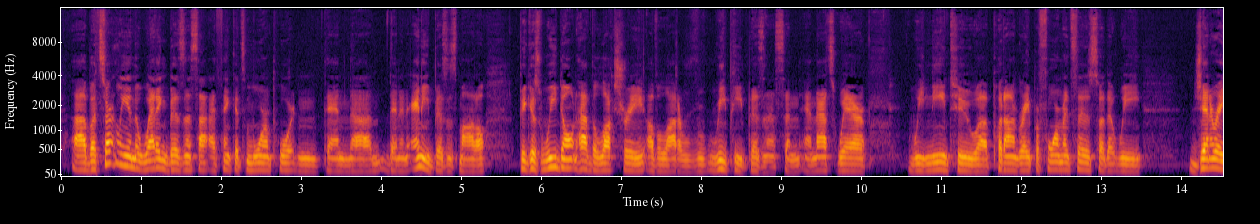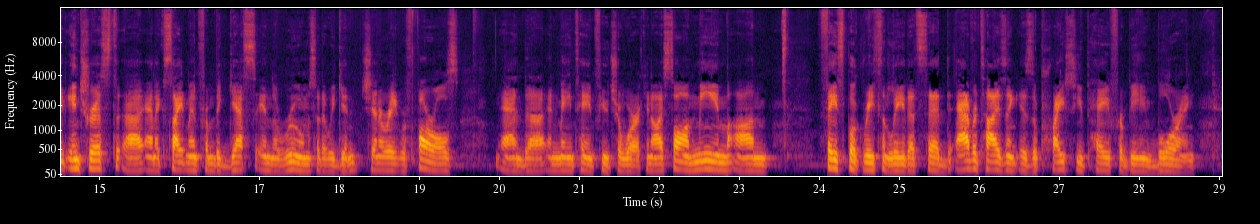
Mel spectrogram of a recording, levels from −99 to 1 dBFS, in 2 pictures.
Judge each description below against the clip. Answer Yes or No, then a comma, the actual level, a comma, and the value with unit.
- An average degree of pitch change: Yes, average, 3.8 semitones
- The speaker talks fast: No, average, 190 wpm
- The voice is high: No, low, 115 Hz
